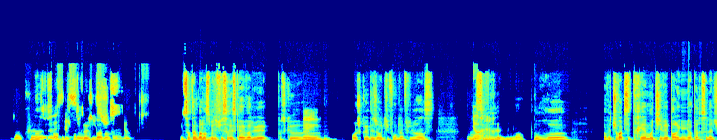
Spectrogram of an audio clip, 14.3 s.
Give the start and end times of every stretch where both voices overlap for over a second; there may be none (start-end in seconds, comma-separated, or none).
0.6-2.4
